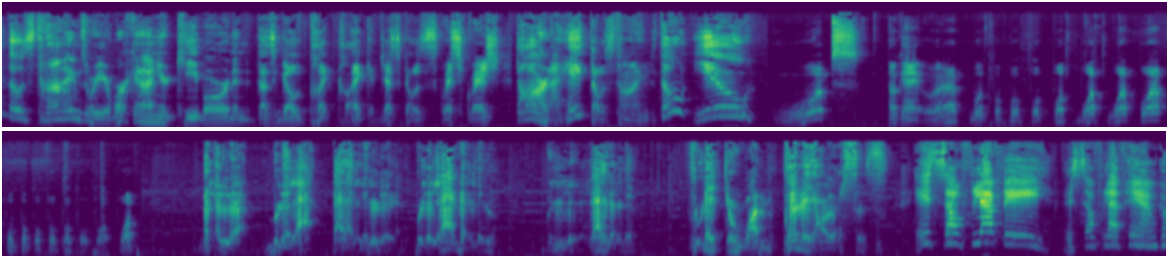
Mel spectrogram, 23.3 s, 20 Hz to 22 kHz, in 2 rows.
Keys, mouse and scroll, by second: 7.7 click.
